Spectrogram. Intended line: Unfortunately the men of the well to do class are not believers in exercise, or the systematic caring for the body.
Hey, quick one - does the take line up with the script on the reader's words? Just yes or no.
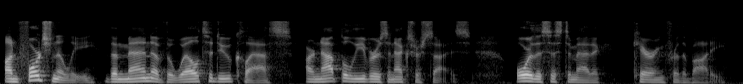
yes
